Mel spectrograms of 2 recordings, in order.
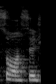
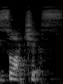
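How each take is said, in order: First: The word ends after two syllables. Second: The word ends with an extra 'es' syllable. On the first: "don't pronounce it as sausage" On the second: "We say sausages"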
